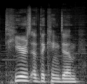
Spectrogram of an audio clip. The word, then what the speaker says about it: Tears of the Kingdom: for the game and nintendo has confirmed to eurogamer that it is in fact tears of the kingdom as in crying now despite all of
